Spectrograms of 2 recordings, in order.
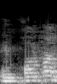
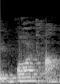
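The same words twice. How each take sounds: First: "ইম্পর্টার" with the r heard at the end; final r sounded. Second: "ইম্পর্টার" ending in an open ah, no r; British silent r. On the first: Teacher shows the form to avoid, final r sounded. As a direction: close "ইম্পর্টার" on a clear r. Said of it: "ইম্পর্টার না বলে". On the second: Teacher shows the British way instead, silent final r. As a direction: drop the r closing "ইম্পর্টার". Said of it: "আমরা বলছি ইম্পর্টার". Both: Shown as a demonstration.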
